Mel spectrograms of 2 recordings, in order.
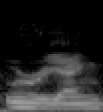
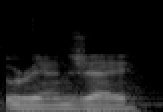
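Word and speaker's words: Urianger: the characters names like before I knew how to pronounce uron I did not I I I died trying to say his name I was like urang uran G uran I just couldn't do it but now I know it's uran j apparently RS aren't a thing in the English language anymore or rather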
